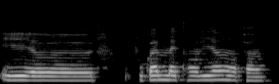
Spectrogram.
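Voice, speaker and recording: A woman's voice: mid-range voice, flat delivery, a little slow. A woman presenter speaking casually in a webinar, with many murmured agreements. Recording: slightly dull video-call audio.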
